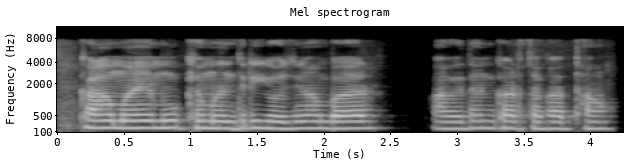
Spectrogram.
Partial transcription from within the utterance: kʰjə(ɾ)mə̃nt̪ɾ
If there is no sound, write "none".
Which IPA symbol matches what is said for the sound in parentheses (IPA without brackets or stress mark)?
none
